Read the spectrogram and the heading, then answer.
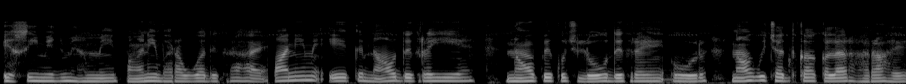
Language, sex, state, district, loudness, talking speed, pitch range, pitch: Hindi, female, Uttar Pradesh, Etah, -32 LUFS, 210 wpm, 145-160 Hz, 155 Hz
